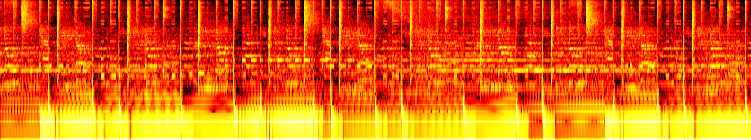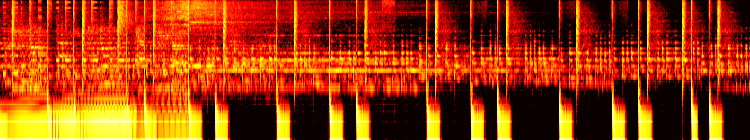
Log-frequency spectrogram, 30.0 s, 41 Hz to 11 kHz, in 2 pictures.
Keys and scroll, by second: 1.2 ctrl+shift+b, 20.6 Tab.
